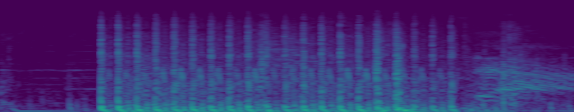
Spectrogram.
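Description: Rapid automatic fire from the GKS submachine gun in the mobile shooter game Call of Duty Mobile: a close, loud burst of evenly spaced shots lasting about two seconds, then a fading tail with faint game ambience.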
